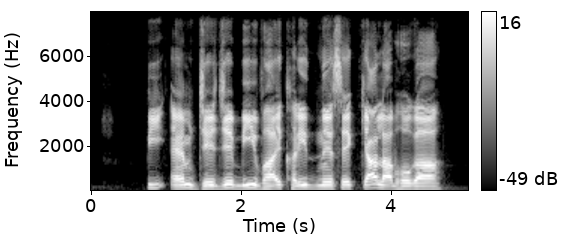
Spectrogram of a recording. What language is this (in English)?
Hindi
